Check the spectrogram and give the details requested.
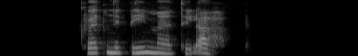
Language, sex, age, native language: Icelandic, female, 20-29, Icelandic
